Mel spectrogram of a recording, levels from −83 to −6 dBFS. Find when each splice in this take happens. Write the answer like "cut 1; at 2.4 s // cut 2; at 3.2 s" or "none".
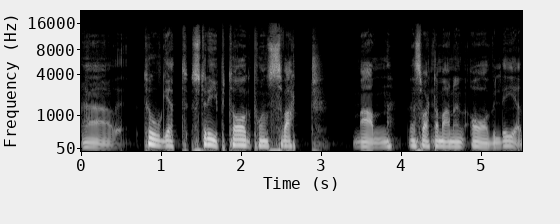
none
